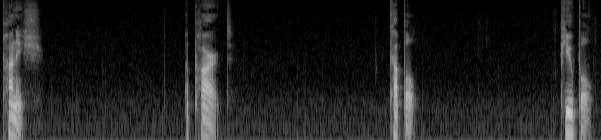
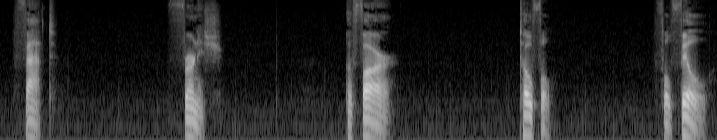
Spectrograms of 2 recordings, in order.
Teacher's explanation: For P, have your two lips touching, like in B, except make it voiceless. For F, put your top teeth onto your bottom lip and make a sound exactly like V, except make it voiceless. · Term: P and F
